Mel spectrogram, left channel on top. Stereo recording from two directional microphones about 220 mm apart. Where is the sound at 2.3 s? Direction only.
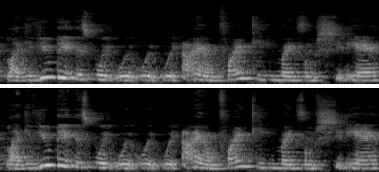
45° right (ahead or behind).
